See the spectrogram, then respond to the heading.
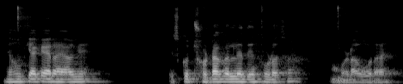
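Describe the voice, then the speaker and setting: A man's voice: medium pitch, steady tone, brisk, warm tone. A man teaching an exam-prep lesson, explaining step by step and answering his own questions, often calling the listeners brother.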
